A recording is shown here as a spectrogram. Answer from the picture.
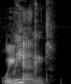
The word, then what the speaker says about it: Weeknd: How do you say it? – Weeknd. – But it doesn't have an E.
